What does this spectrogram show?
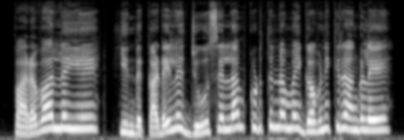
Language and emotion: Tamil, surprised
